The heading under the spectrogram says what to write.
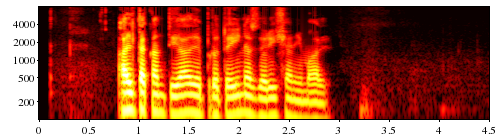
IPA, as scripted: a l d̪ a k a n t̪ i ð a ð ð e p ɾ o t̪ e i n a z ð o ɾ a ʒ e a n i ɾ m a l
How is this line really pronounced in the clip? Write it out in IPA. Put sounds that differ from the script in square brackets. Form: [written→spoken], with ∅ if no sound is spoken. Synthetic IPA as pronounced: a l [d̪→t̪] a k a n t̪ i ð a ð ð e p ɾ o t̪ e i n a z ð o ɾ [a→i] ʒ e a n i [ɾ→∅] m a l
